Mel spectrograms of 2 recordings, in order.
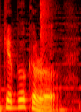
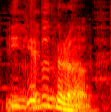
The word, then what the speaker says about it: Ikebukuro: And you get the correct pronunciation. Ikebukuro. – Ikebukuro.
